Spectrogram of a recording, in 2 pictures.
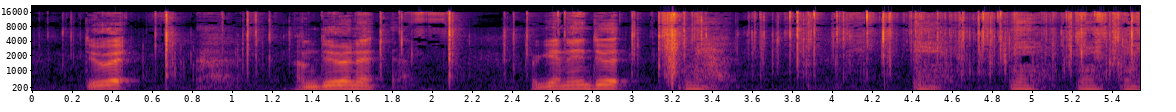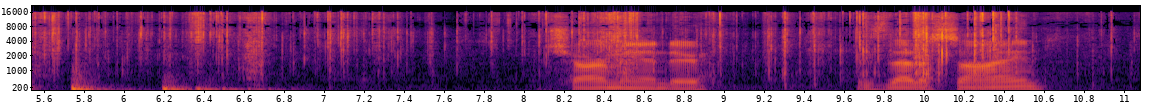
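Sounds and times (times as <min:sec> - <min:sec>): foil wrapper crinkling and tearing: 0:00.0 - 0:11.0
low bumps: 0:05.6 - 0:07.0.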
